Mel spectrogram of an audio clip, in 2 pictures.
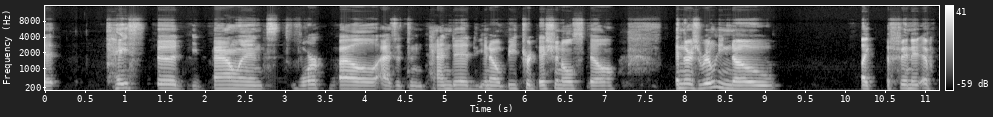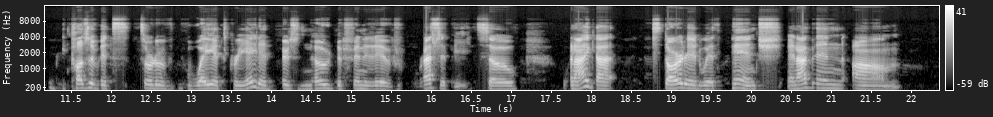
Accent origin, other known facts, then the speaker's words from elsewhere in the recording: United States; I'm like an American guy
